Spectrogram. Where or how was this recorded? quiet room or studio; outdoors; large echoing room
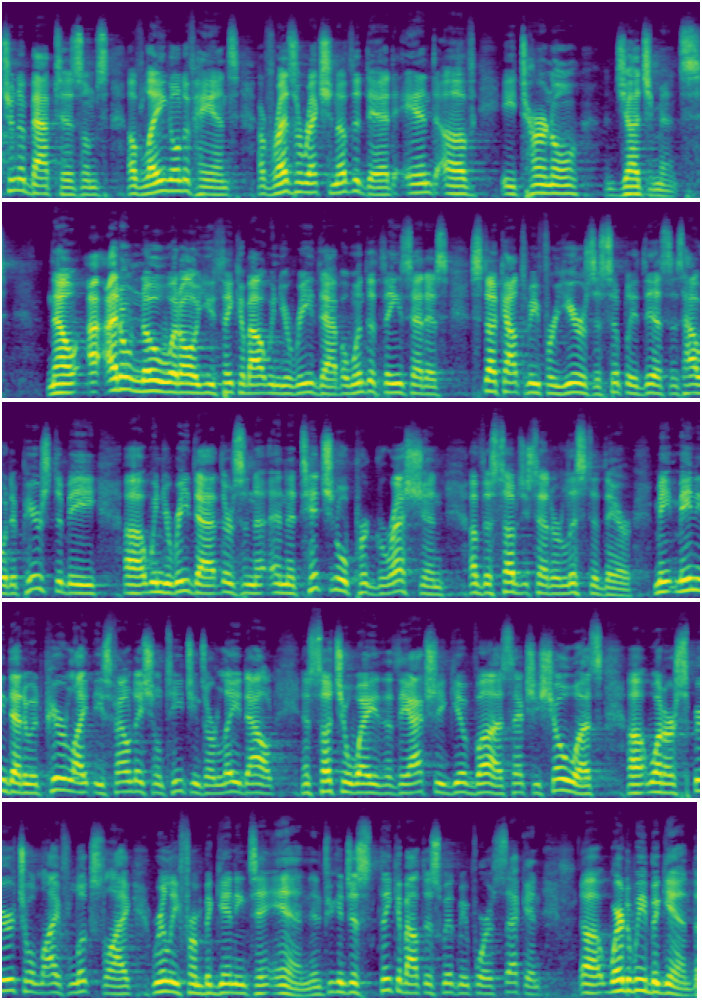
large echoing room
